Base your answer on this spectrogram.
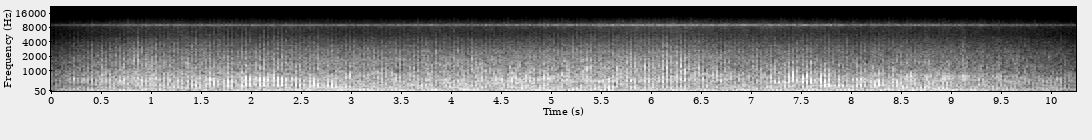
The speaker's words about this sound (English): the group makes their escape in the helicopter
